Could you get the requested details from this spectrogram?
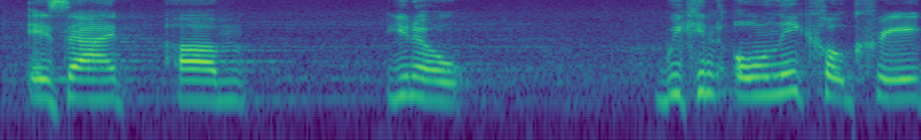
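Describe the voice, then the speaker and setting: Noticeable background noise sits behind a woman speaking fairly slowly. Her pitch is fairly high and her intonation fairly even. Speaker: panel moderator. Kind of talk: panel discussion. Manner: loud.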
